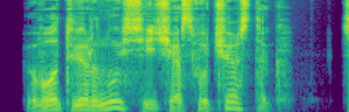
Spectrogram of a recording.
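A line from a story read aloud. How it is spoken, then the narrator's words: Calm statement. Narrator (Russian): спокойно сообщил он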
